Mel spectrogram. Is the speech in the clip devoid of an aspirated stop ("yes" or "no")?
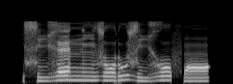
yes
